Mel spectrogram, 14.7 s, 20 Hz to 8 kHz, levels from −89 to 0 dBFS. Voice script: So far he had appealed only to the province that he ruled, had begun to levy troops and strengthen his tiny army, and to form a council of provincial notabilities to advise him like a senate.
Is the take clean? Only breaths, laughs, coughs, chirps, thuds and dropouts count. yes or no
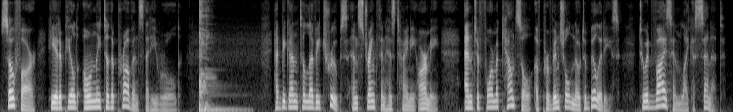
no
